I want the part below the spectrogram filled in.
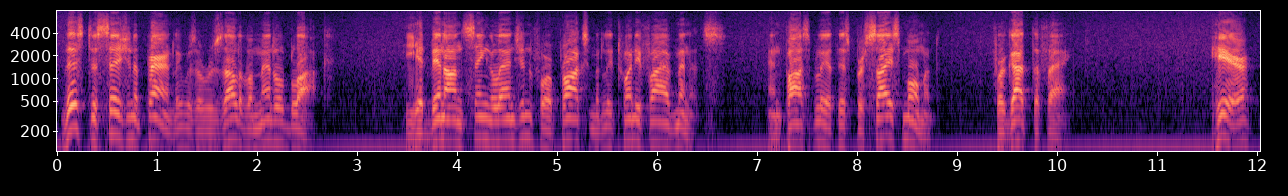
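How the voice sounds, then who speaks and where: A man with an American accent gives scripted instructional narration for a 1950s training film, in a measured, authoritative way. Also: medium pitch, animated, fairly bright tone. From United States. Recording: dull, noisy 1950s film soundtrack.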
